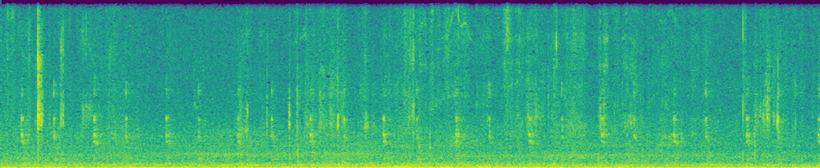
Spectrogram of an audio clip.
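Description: A wooden stick repeatedly scrapes a solid white plaster dig block held low over a table. The result is a steady run of short, dry scratching ticks with bright edges over a low, constant hum.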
